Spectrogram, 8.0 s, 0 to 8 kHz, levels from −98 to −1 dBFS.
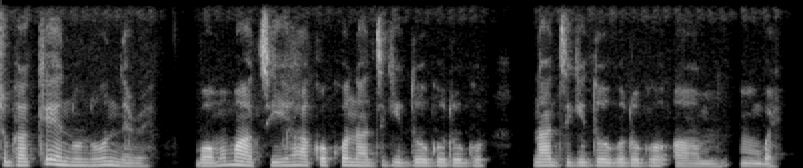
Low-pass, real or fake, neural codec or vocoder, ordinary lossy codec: none; real; none; none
